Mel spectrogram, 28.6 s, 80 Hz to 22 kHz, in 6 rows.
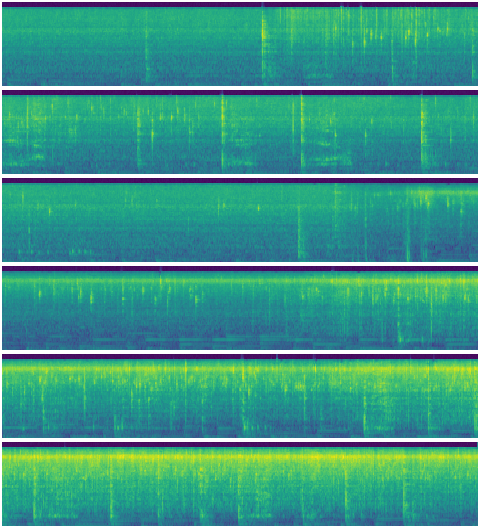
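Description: Potato and carrot chunks frying in hot oil in a metal wok, with sharp clicks and scrapes of a spatula against the pan. After a cut about 13 seconds in, minced garlic and onion sizzle in oil, growing louder from about 18 seconds in as they are stirred.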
